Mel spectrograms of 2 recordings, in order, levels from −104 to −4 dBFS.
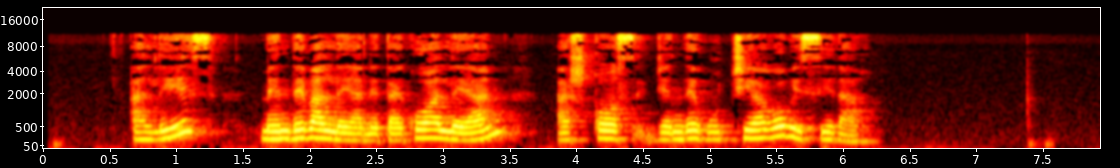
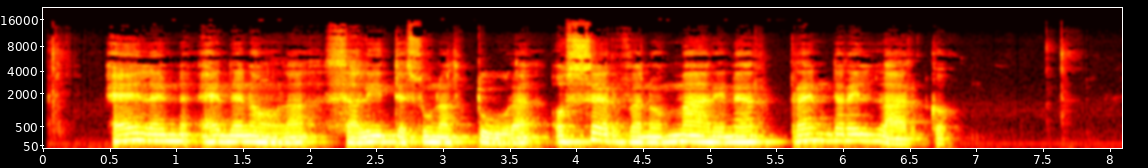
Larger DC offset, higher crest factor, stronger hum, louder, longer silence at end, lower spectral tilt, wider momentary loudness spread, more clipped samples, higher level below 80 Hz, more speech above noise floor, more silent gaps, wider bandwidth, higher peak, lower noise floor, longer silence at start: neither; first, 22 dB vs 12 dB; neither; second, -20 LUFS vs -13 LUFS; first, 1.75 s vs 1.3 s; second, -2.5 dB/octave vs -6.5 dB/octave; first, 19 LU vs 6 LU; neither; second, -66 dBFS vs -46 dBFS; about the same, 55 dB vs 52 dB; neither; about the same, 12 kHz vs 11.5 kHz; about the same, 0 dBFS vs -2 dBFS; first, -76 dBFS vs -64 dBFS; first, 0.65 s vs 0.5 s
